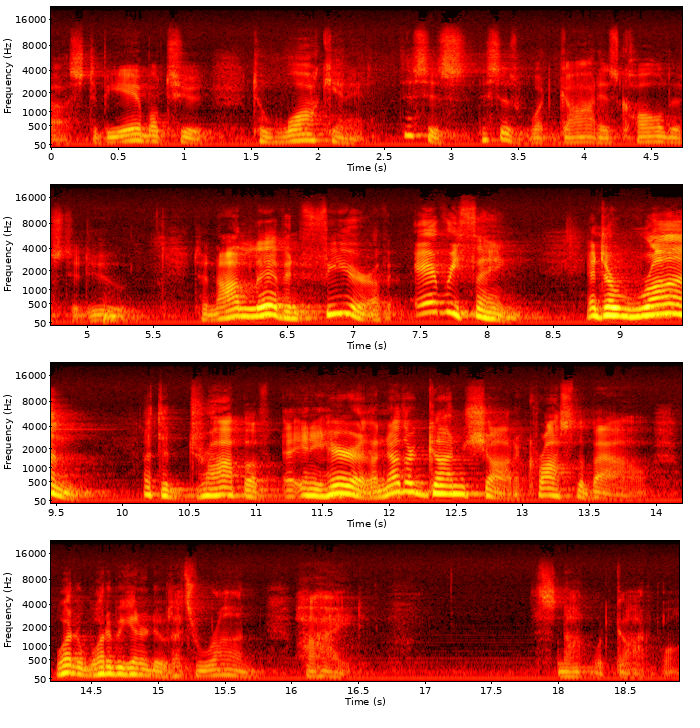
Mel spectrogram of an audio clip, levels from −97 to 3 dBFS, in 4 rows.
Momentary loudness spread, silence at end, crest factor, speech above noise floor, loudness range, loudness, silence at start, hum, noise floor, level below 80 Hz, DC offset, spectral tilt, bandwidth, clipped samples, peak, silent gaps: 21 LU; 0 s; 22 dB; 27 dB; 12 LU; -28 LUFS; 0 s; none; -55 dBFS; -58 dBFS; under 0.1%; -5 dB/octave; 18 kHz; under 0.1%; -8 dBFS; none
